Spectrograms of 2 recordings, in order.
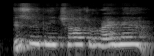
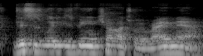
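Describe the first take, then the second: First: Higher and faster, hammering it home; much higher, rushed insistence; emphatic repeat. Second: Said in the usual way. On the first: Shown as a demonstration. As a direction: say it again, urgently.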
